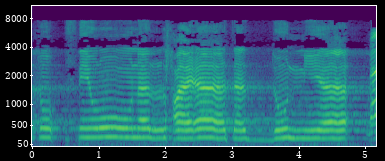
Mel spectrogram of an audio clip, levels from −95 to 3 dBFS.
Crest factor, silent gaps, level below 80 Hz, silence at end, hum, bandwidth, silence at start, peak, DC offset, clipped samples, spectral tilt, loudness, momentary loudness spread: 18 dB; none; -58 dBFS; 0 s; none; 8 kHz; 0 s; -4 dBFS; under 0.1%; under 0.1%; -3.5 dB/octave; -21 LUFS; 14 LU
